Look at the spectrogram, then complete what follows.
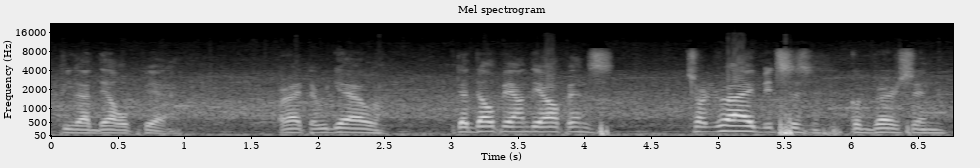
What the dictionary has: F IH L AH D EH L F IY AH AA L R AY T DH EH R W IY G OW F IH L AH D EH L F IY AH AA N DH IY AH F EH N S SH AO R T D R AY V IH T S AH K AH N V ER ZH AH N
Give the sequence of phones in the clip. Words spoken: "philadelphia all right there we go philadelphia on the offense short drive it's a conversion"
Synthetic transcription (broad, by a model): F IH L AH D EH L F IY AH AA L R AY T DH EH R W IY G OW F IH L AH D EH L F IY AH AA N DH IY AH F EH N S S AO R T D R AY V IH T S AH K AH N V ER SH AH N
